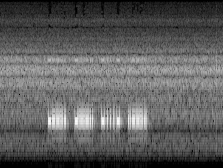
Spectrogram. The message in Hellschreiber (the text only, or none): BENS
